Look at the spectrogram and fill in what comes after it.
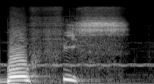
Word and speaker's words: beau-fils: Yerno se dice beau-fils. – Beau, como guapo. Fils, todo es guapo en francés. Guapo y guapa. Beau, B-E-A-U. – Beau-fils. – Fils, F-I-L-S. Se prononce fils. Beau-fils. Fils, F-I-L-S.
